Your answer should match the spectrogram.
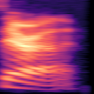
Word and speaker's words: Sarah: Is it Sarah Bray or Sarah? – Sarah, yeah.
